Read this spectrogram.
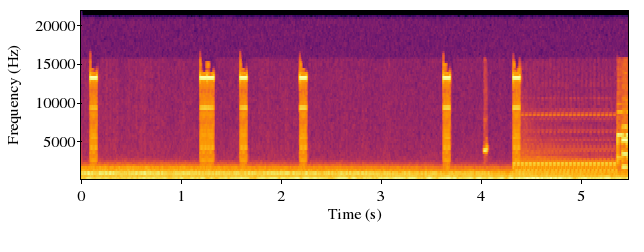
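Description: Short electronic menu clicks sound a few times.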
